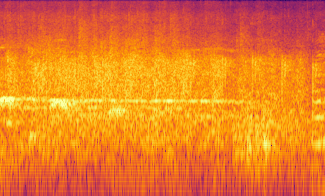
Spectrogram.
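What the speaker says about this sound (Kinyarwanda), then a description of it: "nayo teyile amashyi kuri Kristo" A church congregation breaks into sustained, dense applause for Christ during a testimony service, steady and full throughout with a faint tone lingering underneath.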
